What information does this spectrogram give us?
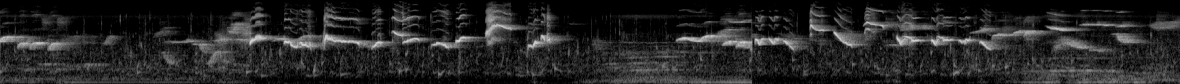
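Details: An Orange-headed thrush sings in the late afternoon, its song used to coax other thrushes into singing; rich, rapid whistles, trills and flicked notes pour out in two long loud bursts separated by a brief quieter gap, over a faint low hum.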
